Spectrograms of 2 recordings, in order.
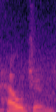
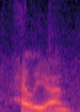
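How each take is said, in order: First: The middle consonant is a 'j' sound. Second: The middle consonant is a 'y' sound. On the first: The speaker calls it wrong. "and not Dapol and Helgen" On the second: The speaker calls it right. "it is Dapol and Hellion"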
